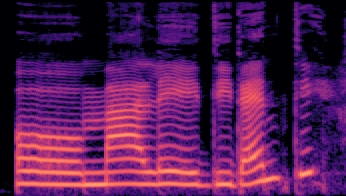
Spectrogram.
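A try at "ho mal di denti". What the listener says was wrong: Okay, just watch your male. It's not male, it's mal. O mal di denti.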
